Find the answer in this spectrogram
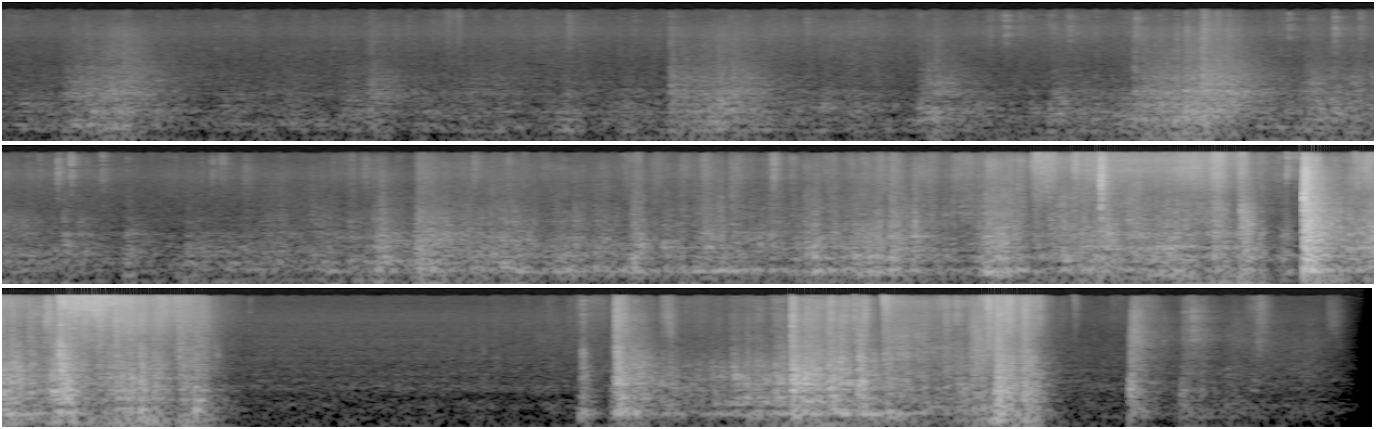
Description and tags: Recycle plastic blue trash bin pulling dragging edlarez vsnr
Recycle plastic big blue trash bin, pulling, dragging, edlarez vsnr
bin, dragging, garbage, pull, push, recycle, recycling, trash-bin, trashcan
